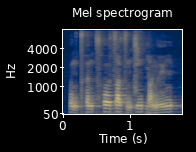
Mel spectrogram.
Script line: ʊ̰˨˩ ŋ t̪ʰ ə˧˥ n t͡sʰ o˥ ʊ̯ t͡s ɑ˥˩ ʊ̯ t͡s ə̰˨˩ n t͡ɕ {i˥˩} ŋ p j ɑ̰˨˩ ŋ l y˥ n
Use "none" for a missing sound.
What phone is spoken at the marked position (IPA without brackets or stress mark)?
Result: i˥˩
